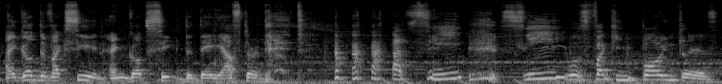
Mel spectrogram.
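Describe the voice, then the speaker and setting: A streamer whose first language isn't English reads a visual novel aloud with dramatic flair, then chats casually in a jokey, slangy, sweary way between passages. The voice is medium-pitched, animated, and slow, with faint music in the background.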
